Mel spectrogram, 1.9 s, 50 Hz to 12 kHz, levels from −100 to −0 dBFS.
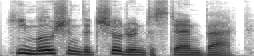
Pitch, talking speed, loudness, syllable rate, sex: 155 Hz, 220 wpm, -16 LUFS, 5.7 syllables/s, male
